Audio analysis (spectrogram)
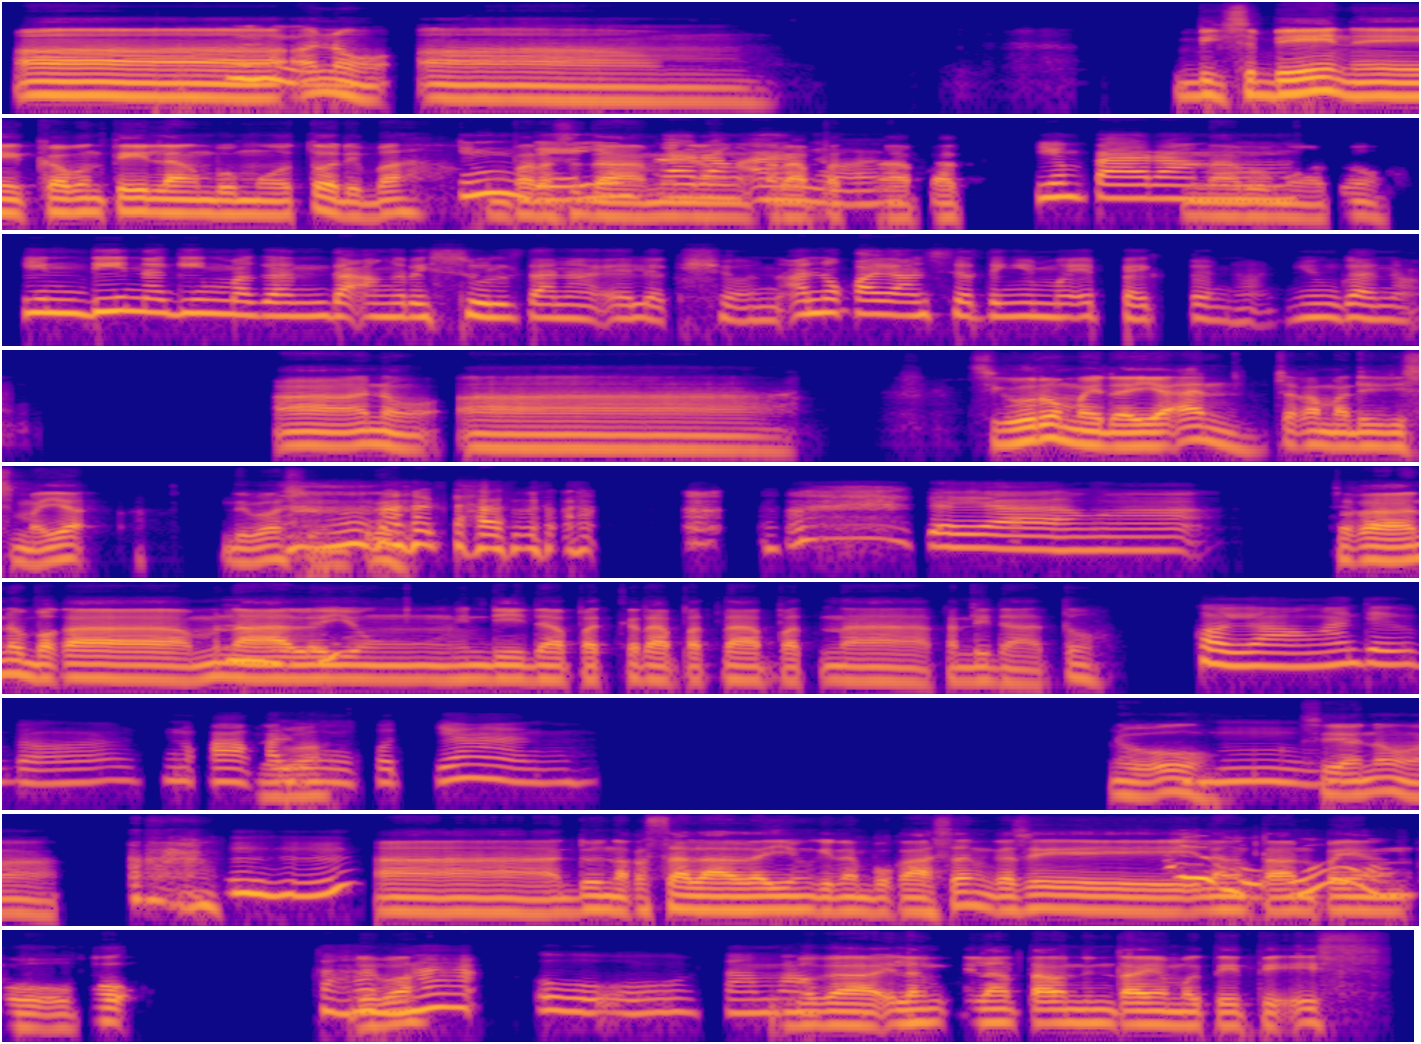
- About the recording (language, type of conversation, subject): Filipino, unstructured, Paano mo ipaliliwanag ang kahalagahan ng pagboto sa bansa?
- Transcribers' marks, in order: laughing while speaking: "Ah, tama"; tapping; throat clearing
